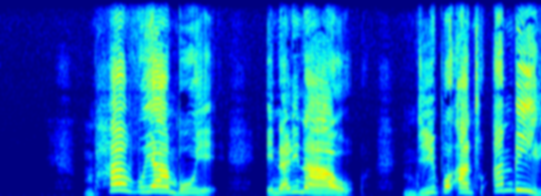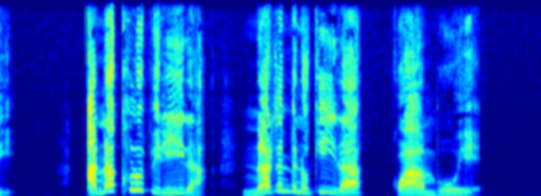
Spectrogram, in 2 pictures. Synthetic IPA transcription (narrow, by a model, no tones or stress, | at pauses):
mpʰaɱvujaːmbujɛ̰ | inalinaːwɔ̰ | ndipɔʔantʰuʔambiɾḭ | anakʰulupiɾiɾa̰ | natɛmbɛnukiɾa | kwaːmbuːjɛ̰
